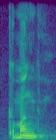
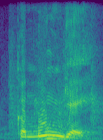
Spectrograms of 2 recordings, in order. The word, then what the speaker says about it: Kamunge: And Kamangi. Kamunge. It's a hard G.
